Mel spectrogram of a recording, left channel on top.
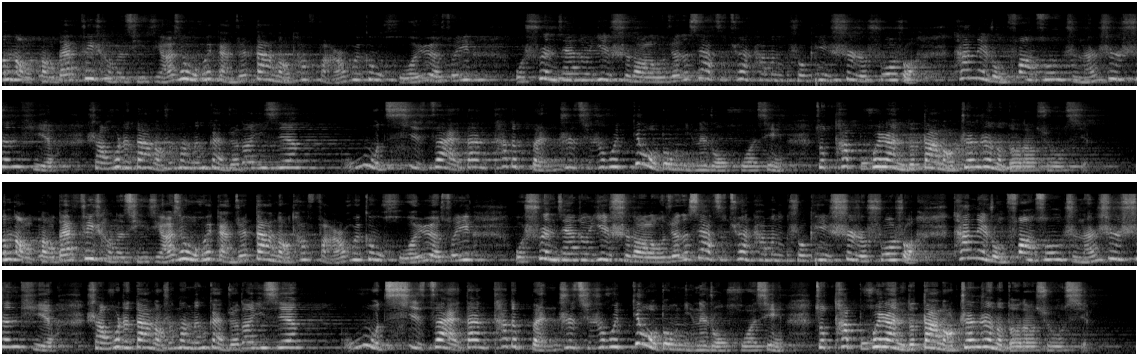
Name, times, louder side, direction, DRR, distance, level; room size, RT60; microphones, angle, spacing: voice 1, 0.0-14.4 14.8-22.3, right 4 dB, 80° right, 0.9 m, -24 dB
25.0 x 24.0 x 9.6 m
head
